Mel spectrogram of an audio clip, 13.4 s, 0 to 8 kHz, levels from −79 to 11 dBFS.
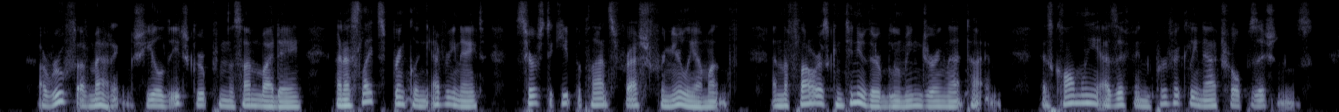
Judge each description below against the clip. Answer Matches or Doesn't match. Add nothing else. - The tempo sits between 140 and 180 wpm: Doesn't match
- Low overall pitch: Matches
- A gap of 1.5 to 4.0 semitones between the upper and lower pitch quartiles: Doesn't match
